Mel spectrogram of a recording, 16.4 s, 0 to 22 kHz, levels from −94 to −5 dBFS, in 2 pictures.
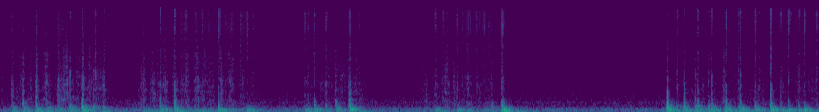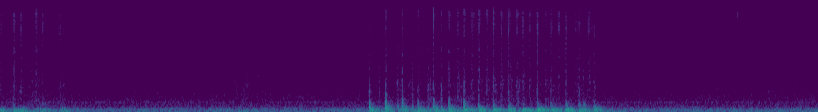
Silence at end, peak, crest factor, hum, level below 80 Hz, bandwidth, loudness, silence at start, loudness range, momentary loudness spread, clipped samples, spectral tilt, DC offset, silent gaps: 0 s; -36 dBFS; 22 dB; none; -62 dBFS; 16 kHz; -59 LUFS; 0 s; 6 LU; 11 LU; under 0.1%; -6.5 dB/octave; under 0.1%; none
